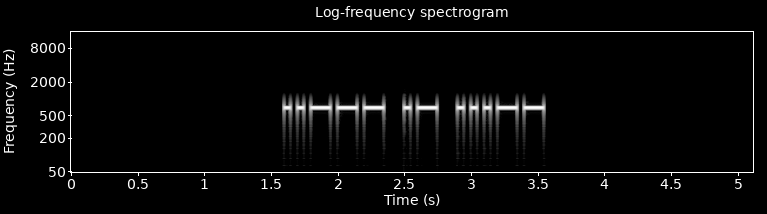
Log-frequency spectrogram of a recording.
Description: Morse code, heard as a keyed tone, about 25 wpm, 700 Hz. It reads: 2A3
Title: Speed-Racing - Three Letter-Number Combinations - 20wpm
